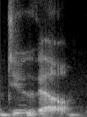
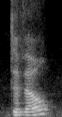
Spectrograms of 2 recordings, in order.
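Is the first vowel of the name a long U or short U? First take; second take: long U; short U. First: The first vowel is a long U sound. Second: The first vowel is a short sound. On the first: "a long U" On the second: "am I saying that right?"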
